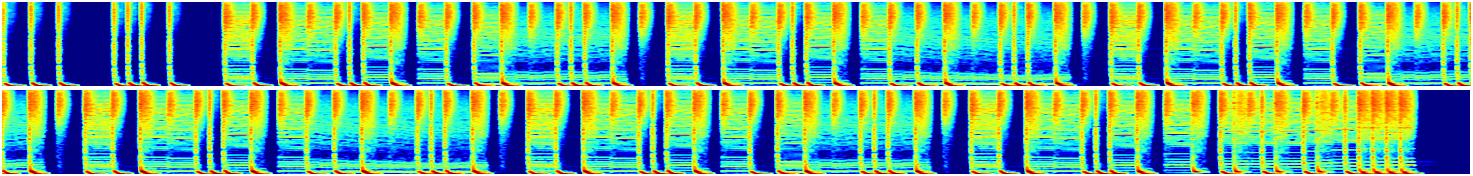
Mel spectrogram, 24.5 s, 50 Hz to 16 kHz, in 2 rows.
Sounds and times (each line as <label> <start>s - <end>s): drums 0.0s - 24.1s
